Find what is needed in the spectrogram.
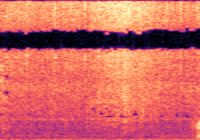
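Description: Chicken wings sizzling on a charcoal grill's grate, over a steady low rumble.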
